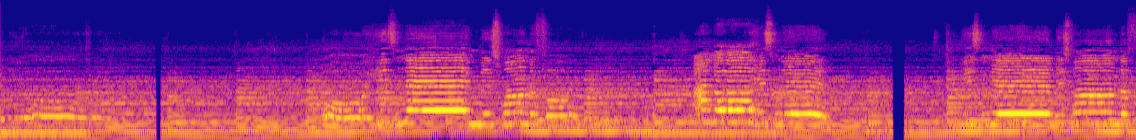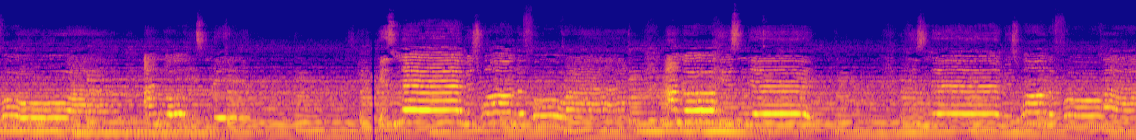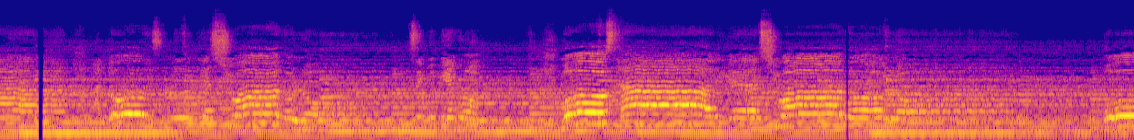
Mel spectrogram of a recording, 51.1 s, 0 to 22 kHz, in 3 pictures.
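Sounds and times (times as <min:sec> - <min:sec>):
woman singing: 0:00.0 - 0:01.8, 0:04.8 - 0:08.8, 0:10.4 - 0:12.5, 0:14.3 - 0:20.9, 0:22.7 - 0:29.3, 0:30.5 - 0:41.3, 0:42.3 - 0:49.4, 0:50.6 - 0:51.0
sustained instrumental backing: 0:00.0 - 0:51.0.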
